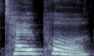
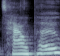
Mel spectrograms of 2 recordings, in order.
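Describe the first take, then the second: First: The name is said like 'toe paw'. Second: The name is not said like 'toe paw'. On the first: The speaker calls it right. "just remember your big toe and the cat's paw" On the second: The speaker calls it wrong. "We thought it was pronounced Taupo"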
